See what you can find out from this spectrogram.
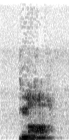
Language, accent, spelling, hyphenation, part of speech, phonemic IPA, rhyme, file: English, Southern England, mar, mar, verb / noun, /mɑː(ɹ)/, -ɑː(ɹ), LL-Q1860 (eng)-mar.wav
- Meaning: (verb) To spoil; to ruin; to scathe; to damage; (noun) 1. A blemish 2. Alternative form of mere (“a body of standing water”) 3. Alternative form of mayor and mair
